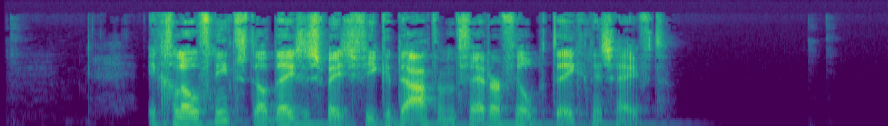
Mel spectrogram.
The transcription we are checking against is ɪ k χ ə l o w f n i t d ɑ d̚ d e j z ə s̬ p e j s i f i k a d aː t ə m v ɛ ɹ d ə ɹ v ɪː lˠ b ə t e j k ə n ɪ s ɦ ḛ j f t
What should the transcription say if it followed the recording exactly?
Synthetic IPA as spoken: ɪ k χ ə l o w f n i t d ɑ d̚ d e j z ə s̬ p e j s i f i k ə d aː t ə m v ɛ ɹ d ə ɹ v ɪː lˠ b ə t e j k ə n ɪ s ɦ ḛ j f t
